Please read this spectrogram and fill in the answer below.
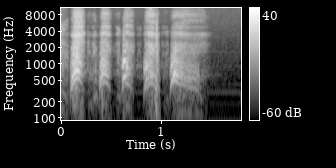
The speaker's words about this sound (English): Everyone likes her, except this dog goes berserk. Because he can sense something about her.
